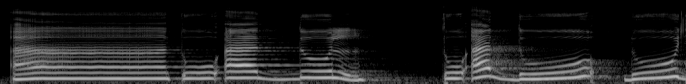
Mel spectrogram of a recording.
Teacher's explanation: dengungan ikhfa karena nun sukun menghadapi huruf ta maka cara membunyikannya nun sukun dibunyikan samar-samar siap-siap ke makhroj hurufta disertai bunyi dengungan karena huruf ta makhrojnya masih dekat dengan Nun maka dengungnya masih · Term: ikhfa Haqiqi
